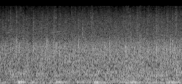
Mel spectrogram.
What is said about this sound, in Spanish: Ahí está. Morante de la Puebla que va a salir a saludar esta ovación que oye.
